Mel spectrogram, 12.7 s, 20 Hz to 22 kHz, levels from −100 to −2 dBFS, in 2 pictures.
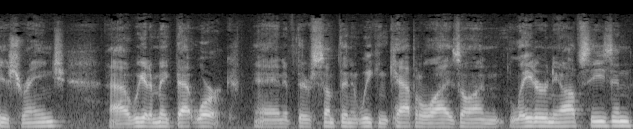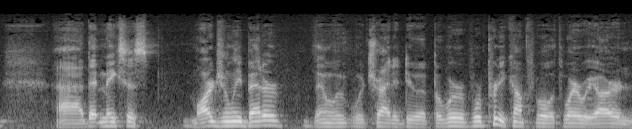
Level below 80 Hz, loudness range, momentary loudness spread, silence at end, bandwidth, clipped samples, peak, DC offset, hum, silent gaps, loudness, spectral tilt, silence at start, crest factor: -58 dBFS; 2 LU; 9 LU; 0 s; 13.5 kHz; under 0.1%; -6 dBFS; under 0.1%; none; none; -24 LUFS; -5 dB/octave; 0 s; 18 dB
